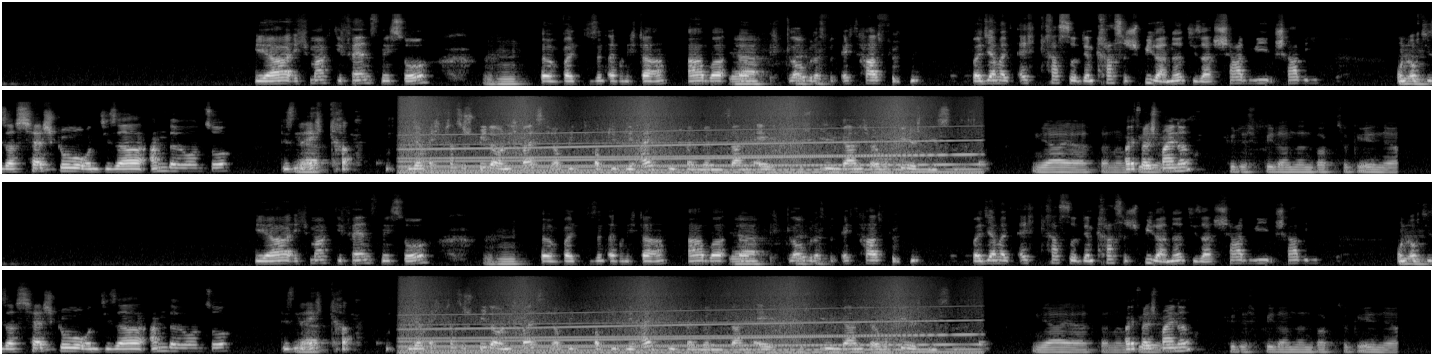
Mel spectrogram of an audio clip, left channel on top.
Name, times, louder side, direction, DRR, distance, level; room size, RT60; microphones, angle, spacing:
voice 1, 2.5-4.6 5.4-7.6 7.9-8.8 9.1-9.2 9.7-13.2 14.0-16.6 17.1-17.8 18.4-24.2 25.5-26.2, left 1 dB, 60° left, 2.4 m, -19 dB
voice 2, 4.8-5.2 7.3-7.6 7.9-8.2 14.0-14.3 17.2-17.6 24.6-26.0 26.6-28.3, left 2 dB, 75° left, 1.5 m, -25 dB
sound 1, 18.2-24.1, left 2 dB, 10° left, 0.3 m, -23 dB
head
